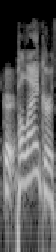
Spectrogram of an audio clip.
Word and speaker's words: Palanker: Palanker, thank you.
